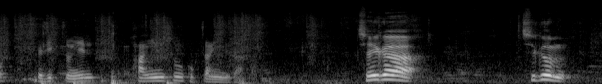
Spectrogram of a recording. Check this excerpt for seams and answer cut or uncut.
uncut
